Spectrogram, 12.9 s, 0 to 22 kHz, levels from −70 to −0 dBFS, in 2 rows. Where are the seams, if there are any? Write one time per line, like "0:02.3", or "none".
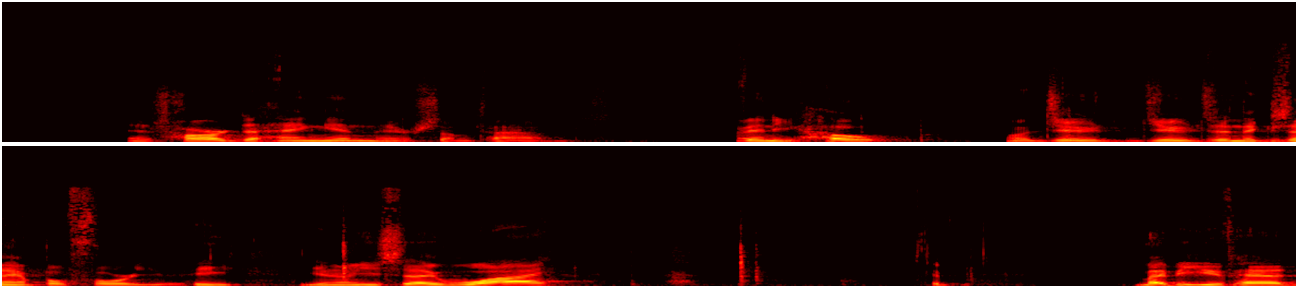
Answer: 0:03.7
0:04.9
0:07.9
